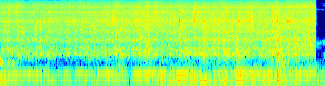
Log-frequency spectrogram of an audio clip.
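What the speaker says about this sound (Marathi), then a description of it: "एवढाच असा हा पालक आपण इथे तेलामध्ये फ्राय करून घेणार आहोत।" Spinach fries in hot oil in a pan with a steady, continuous close sizzle and light crackling that cuts off abruptly at the end.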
